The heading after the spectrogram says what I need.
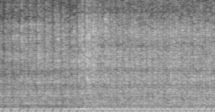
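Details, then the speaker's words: Zero-turn mower running correctly, for comparison with one in a rich black-smoke, no-power condition: steady, even buzz at constant speed with no misses or stumbles; smooth and healthy. "how much better that sounds?"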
